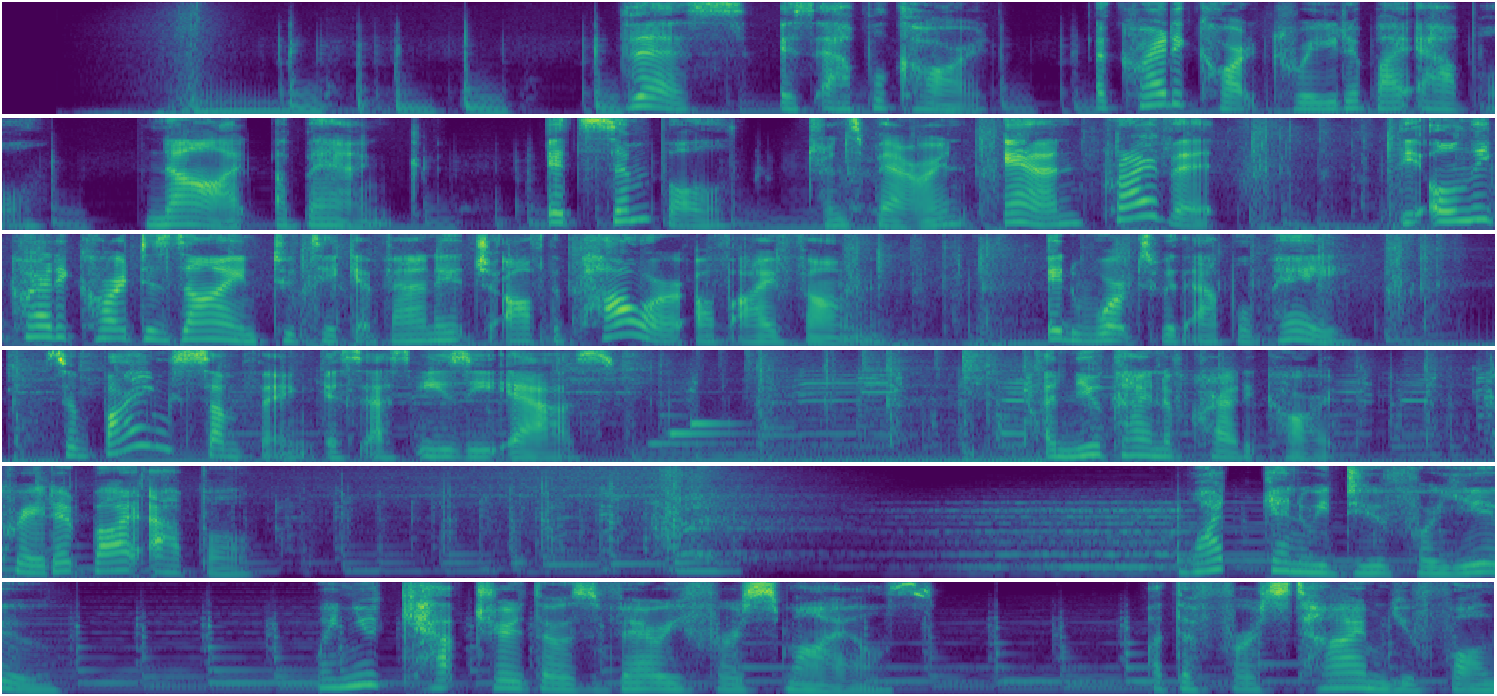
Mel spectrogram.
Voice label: female malay slight usa accent compilation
